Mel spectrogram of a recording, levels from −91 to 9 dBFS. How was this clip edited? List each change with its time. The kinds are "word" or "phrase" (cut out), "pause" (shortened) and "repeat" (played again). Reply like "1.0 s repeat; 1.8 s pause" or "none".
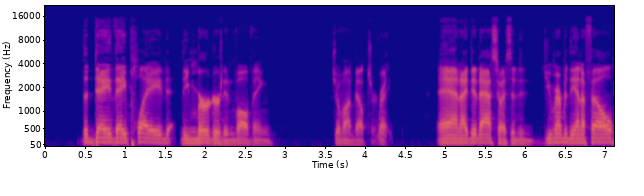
1.6 s word; 2.2 s word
